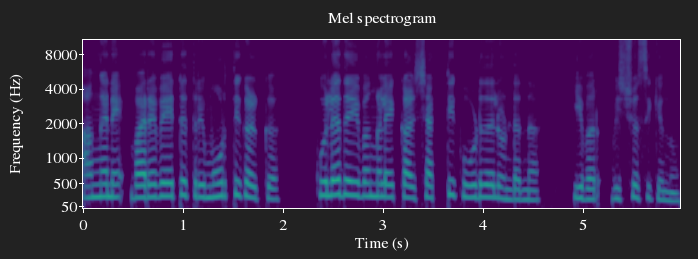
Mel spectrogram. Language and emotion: Malayalam, neutral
